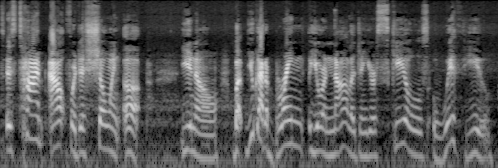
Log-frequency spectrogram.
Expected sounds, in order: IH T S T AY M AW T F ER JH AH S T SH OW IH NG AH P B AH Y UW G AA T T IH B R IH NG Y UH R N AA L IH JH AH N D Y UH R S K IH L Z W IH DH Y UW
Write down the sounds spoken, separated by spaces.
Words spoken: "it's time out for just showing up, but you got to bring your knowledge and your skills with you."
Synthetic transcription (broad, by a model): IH T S T AY M AW T F ER JH AH S T SH OW IH NG AH P B AH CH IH G AA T T IH B R IH NG Y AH R N AA L IH JH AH N Y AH R S K IH L Z W IH DH Y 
